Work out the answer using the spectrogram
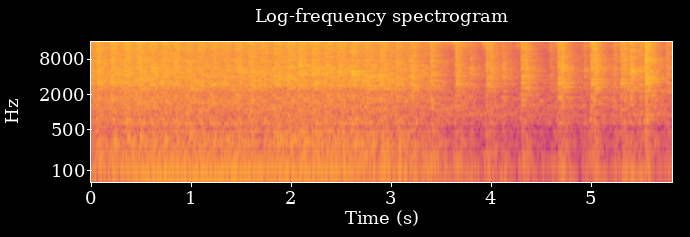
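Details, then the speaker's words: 1994 Ford F-150 with swapped-in Ford 302 V8, first cold start; heavy uneven idle with a quick light tick about four per second; owner suspects a loose exhaust manifold and an emissions part affecting idle. "well it started up uh sounds like i got to tighten up one of my exhaust manifolds over there"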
